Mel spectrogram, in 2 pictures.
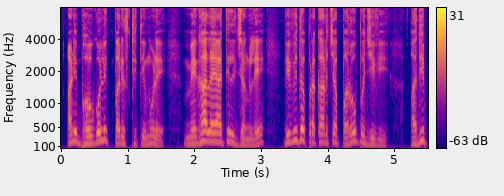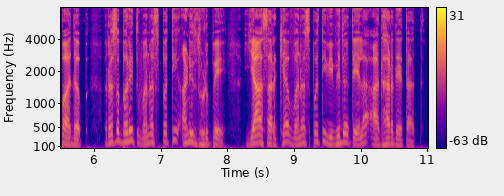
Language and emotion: Marathi, neutral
